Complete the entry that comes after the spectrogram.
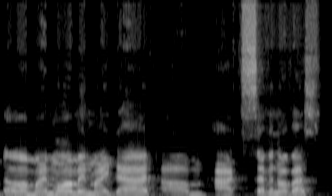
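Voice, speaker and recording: A pastor from Ghana, a man with a bright, forward-sounding voice. He answers interview questions at an even pace, laying out his story in orderly detail. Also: mid-range voice, a little slow, slight background noise. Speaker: pastor, guest.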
